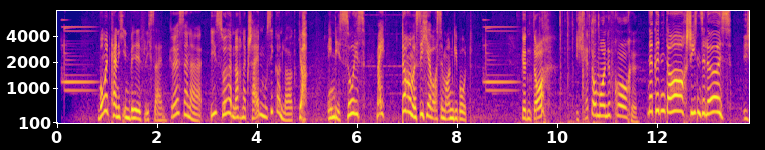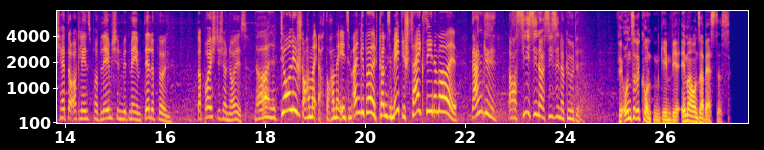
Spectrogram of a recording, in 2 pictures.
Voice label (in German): Werbung Dialekte; K+B Expert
